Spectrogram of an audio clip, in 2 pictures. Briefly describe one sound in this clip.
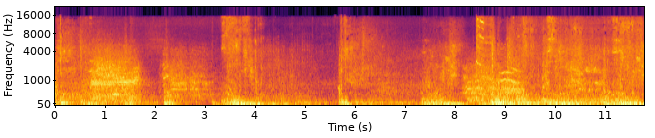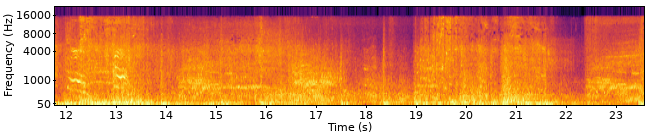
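Flames roar.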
